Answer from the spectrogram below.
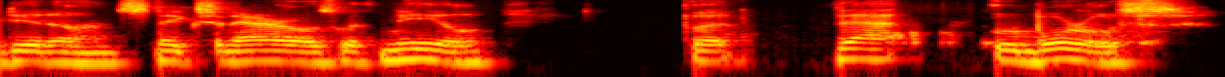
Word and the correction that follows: Ouroboros: is that correct pronunciation? Yeah, Ouroboros.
